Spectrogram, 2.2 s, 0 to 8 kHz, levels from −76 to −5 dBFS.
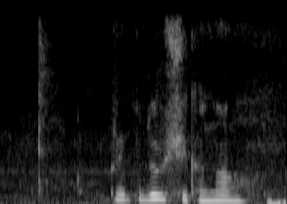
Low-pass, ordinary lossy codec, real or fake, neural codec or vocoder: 7.2 kHz; none; fake; codec, 16 kHz, 8 kbps, FunCodec, trained on Chinese and English, 25 frames a second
